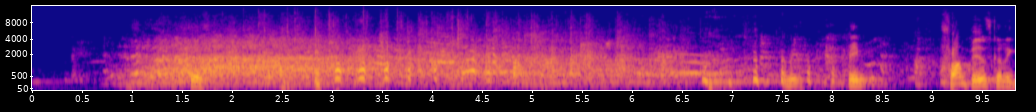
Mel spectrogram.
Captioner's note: laughter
